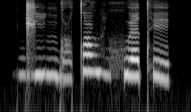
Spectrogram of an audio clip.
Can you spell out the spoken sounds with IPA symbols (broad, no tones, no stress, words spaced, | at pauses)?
d͡ʒi ŋɡo̤tˤũvi̤ xʷætʰe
